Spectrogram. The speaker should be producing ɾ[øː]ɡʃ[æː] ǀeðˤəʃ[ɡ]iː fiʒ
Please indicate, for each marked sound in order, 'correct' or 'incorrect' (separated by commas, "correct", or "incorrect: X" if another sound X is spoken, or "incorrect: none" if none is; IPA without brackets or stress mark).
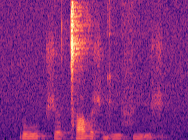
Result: incorrect: uː, incorrect: əː, correct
